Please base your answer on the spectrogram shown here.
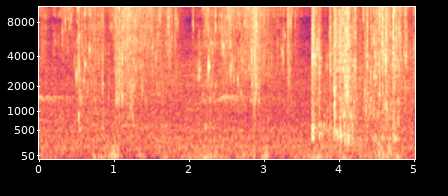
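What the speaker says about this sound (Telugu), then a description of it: "వాటర్ ఇస్తున్నానండి పొగడబంతి విత్తనాలకి." Water poured slowly onto freshly sown marigold seeds gives a faint, steady trickle over quiet background noise, swelling briefly near the end.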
